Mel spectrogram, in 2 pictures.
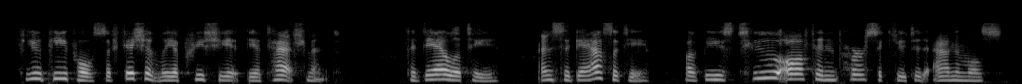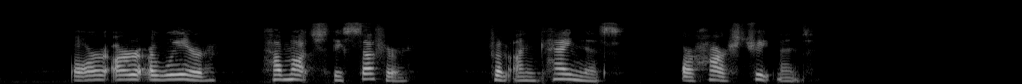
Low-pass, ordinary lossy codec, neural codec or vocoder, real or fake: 7.2 kHz; Opus, 24 kbps; codec, 44.1 kHz, 2.6 kbps, SNAC; fake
